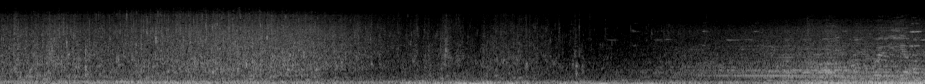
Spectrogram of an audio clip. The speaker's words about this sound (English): I'm on the train now, and it's full. There's a mix of business people commuting to the free trade zone in Colón, a number of contractors and tourists as well.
